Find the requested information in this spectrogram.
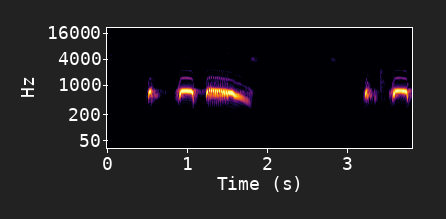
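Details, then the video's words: Spotted dove singing in the wild-voiced luk tan style, a Thai cooing type: one and a half low cooing phrases of a short note, a hollow coo and a long falling croon, with quiet pauses between. "หลิ่วตัน มงคล ขันโยนเพราะๆเสียงป่า"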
